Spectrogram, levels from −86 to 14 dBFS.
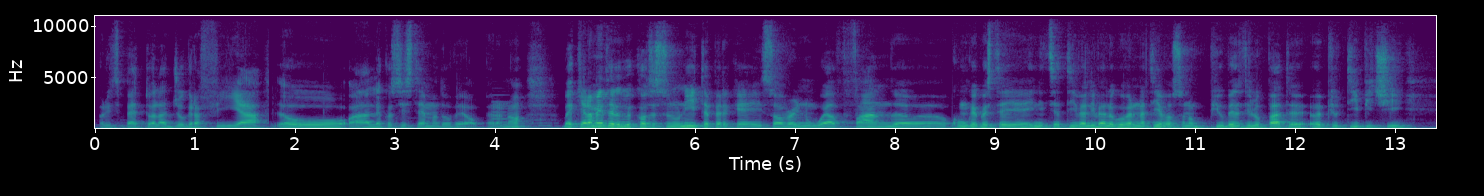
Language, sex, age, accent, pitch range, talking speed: Italian, male, 20-39, native, 105-125 Hz, 145 wpm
